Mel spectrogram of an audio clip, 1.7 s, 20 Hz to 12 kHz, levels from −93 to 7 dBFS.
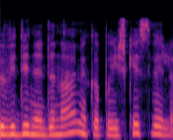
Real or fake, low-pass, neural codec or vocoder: fake; 7.2 kHz; codec, 16 kHz, 16 kbps, FreqCodec, smaller model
